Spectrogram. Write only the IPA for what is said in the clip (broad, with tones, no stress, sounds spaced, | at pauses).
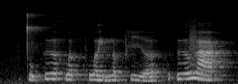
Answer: t̪ ṵ˧˨ k ɨ˧ ə̯ h w ə˨˩ p̚ k w ə˧˩ j n ə˨˩ p̚ x i˧˩˨ ə̯ | ʔ ɨ˨˦ ə̯ v a˨˩ k̚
